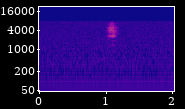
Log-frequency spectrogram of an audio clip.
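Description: Near silence: room tone, with one brief faint hiss about a second in.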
